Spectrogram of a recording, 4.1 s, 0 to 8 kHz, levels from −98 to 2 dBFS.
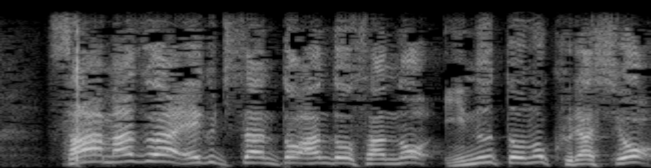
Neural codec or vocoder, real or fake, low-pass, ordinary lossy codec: none; real; 7.2 kHz; none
